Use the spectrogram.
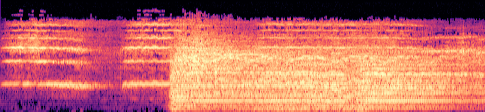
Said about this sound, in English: The whistle of the cattle train into which we've been packed is the answer to my father's assurances.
